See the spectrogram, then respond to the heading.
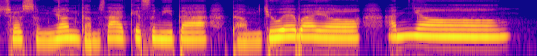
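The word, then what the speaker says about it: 안녕: yang pertama ada anyeong romanisasi nya itu an nyeong annyeong tapi dibacanya tetap annyeong karena yo yo ini walaupun romanisasi nya y o tapi tetap dibacanya joe jadinya annyeong annyeong hai lalu ada contoh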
